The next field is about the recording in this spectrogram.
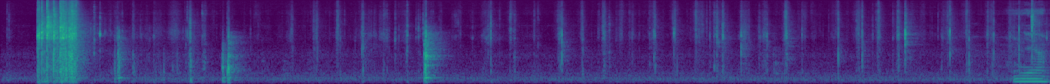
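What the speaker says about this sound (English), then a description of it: "let's shuffle a little bit." Tarot cards shuffled by hand at a reading, opening with a loud riffle burst, then softer, irregular snaps and slides of the deck continuing close by for several seconds.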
